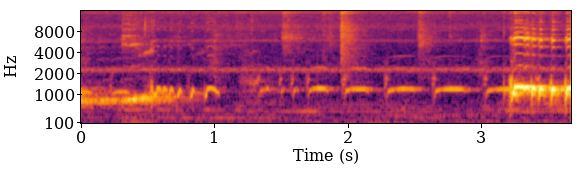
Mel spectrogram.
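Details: Local zebra dove singing, used as a lure for trapping: a soft string of short cooing notes repeated about every third of a second at steady pitch, over a constant electronic hum, ending in a louder burst.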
